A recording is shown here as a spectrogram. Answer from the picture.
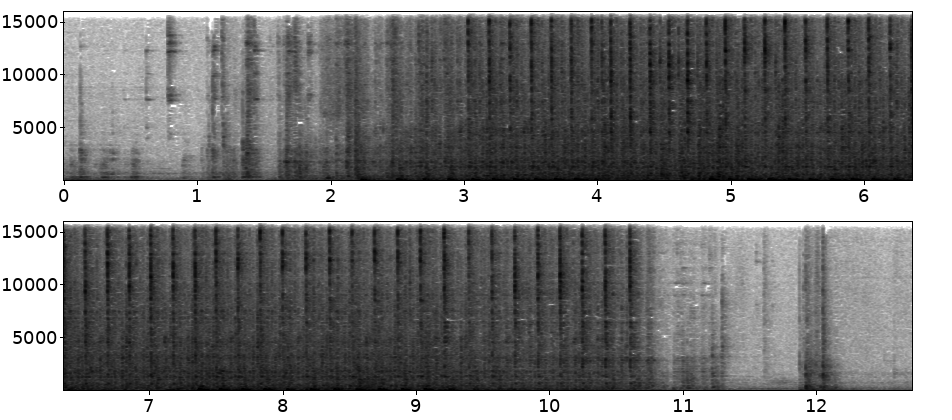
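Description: Domestic sewing machine stitching a seam through layered cotton fabric: a fast, even clatter of needle strokes that starts about two seconds in, runs steadily, and slows to a stop near the end.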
